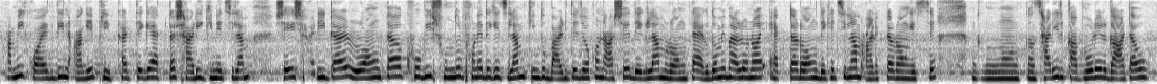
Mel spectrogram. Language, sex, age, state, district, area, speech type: Bengali, female, 18-30, West Bengal, Paschim Medinipur, rural, spontaneous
